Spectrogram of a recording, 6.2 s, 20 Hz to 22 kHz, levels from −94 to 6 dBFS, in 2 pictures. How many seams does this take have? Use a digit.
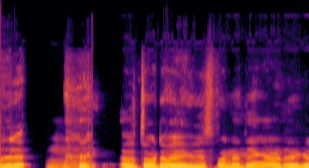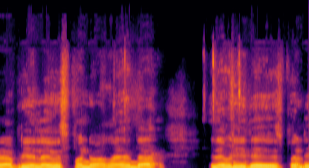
1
